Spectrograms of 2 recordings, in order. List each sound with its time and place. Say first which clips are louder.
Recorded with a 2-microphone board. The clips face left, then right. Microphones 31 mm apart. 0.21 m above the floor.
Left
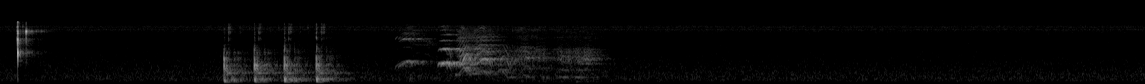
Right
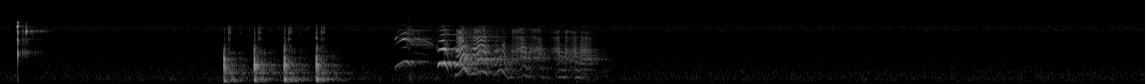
0.2 s dripping: left 10 dB; 55° left (ahead or behind), 0.6 m
2.2 s knocking: right 3 dB; 20° right (ahead or behind), 1.7 m
4.0 s laughter: right 9 dB; 65° right (ahead or behind), 4.5 m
